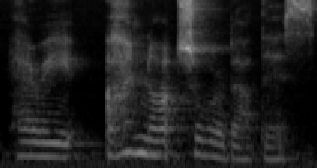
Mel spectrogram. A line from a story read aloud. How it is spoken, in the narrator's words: breathed Hermione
